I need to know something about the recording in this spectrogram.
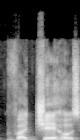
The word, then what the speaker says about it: Vallejos: So is the double L like a J? Kind of, yeah, ja. Yeah, so it's Vallejos.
